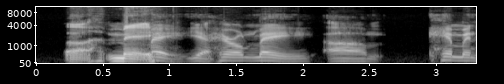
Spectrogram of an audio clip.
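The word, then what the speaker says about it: Meij: it's been in a long time because Harold Measury, or how do you say his last name? May.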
